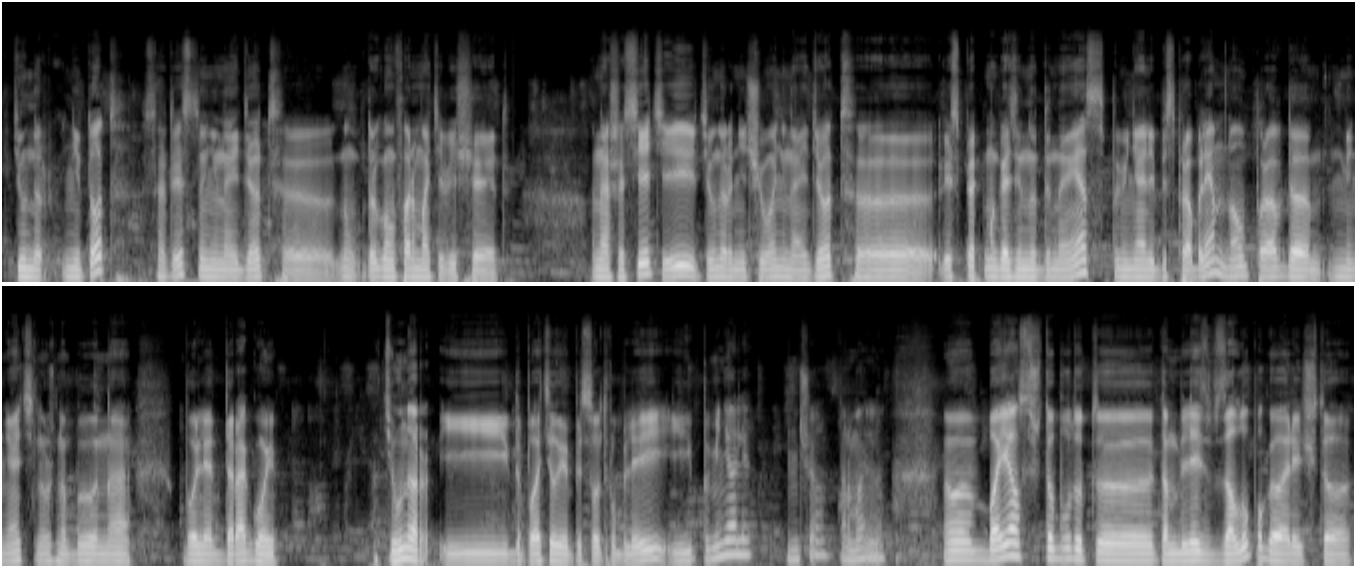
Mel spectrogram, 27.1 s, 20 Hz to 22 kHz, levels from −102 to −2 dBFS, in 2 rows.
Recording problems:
background chatter; faint; throughout; 2 voices, 30 dB below the speech

